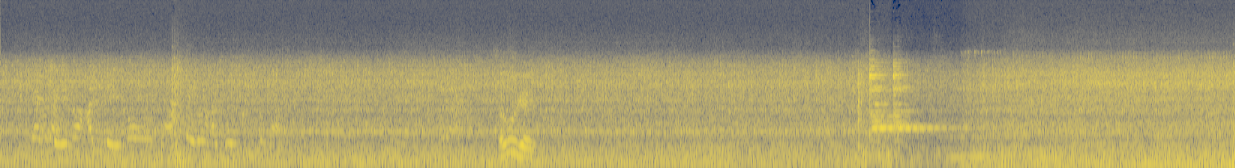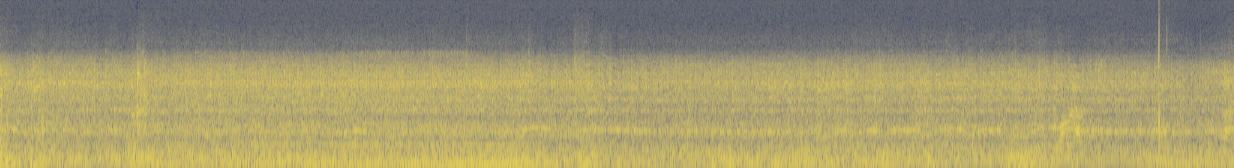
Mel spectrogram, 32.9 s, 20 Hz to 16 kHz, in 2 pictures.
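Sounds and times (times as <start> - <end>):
truck engine running: 0.0 - 32.9
metal clatter: 11.4 - 13.9.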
